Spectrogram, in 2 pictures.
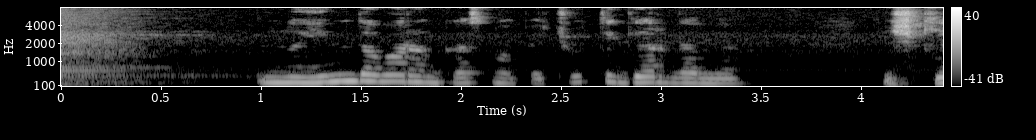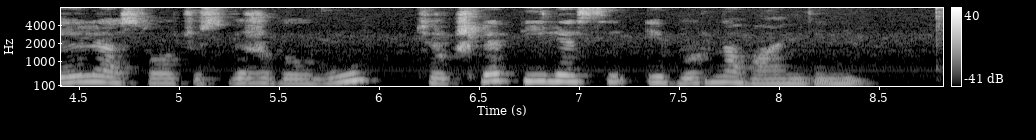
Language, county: Lithuanian, Vilnius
